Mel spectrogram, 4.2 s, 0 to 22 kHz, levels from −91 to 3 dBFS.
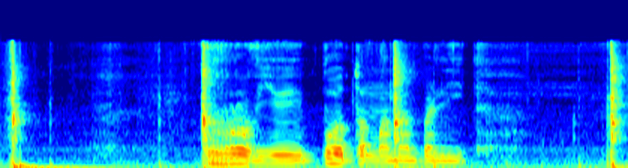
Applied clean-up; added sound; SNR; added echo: none; Domestic sounds, home sounds; 4 dB; reverberation time 0.2 s.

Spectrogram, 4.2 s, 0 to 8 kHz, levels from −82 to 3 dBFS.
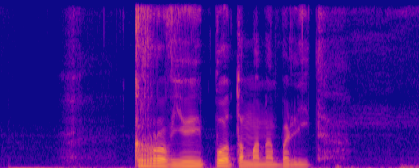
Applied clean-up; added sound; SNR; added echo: none; none; none; none.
